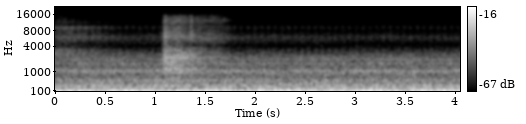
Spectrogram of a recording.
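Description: A diesel train rumbles past on the rails.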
